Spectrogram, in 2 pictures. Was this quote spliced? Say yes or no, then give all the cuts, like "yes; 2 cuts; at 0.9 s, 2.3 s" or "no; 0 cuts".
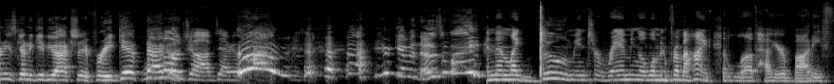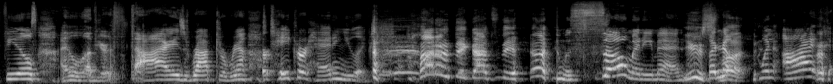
yes; 5 cuts; at 1.4 s, 4.8 s, 7.3 s, 11.0 s, 13.9 s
